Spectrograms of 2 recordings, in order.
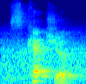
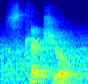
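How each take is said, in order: Both takes have the same delivery.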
